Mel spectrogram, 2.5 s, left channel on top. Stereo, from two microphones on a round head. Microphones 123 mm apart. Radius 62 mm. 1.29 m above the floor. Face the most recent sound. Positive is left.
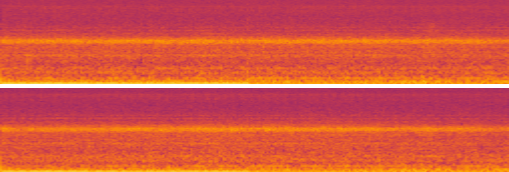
No sound to turn to.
